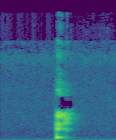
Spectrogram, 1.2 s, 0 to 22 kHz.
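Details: Stubborn fast hiccups blamed on too much salsa, lasting about 30 minutes and stopping after the fourth breath-hold: a single sharp, abrupt hiccup with a brief voiced gulp in a quiet room.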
